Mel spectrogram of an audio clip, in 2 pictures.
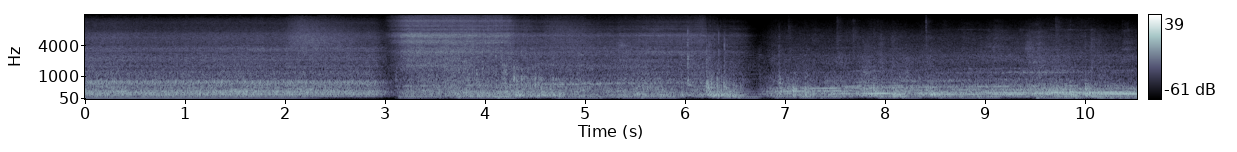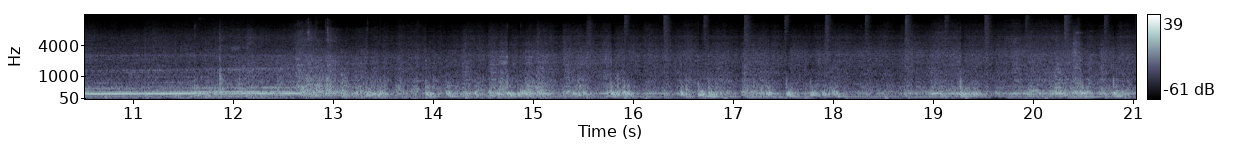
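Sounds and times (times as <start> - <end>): train motor hum: 0.0 - 21.0
train wheels clattering over rail joints: 11.7 - 21.0.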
